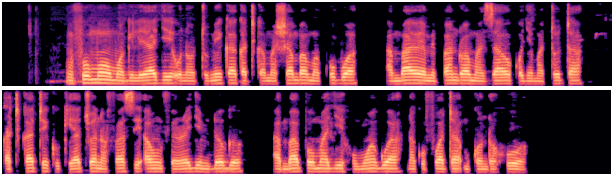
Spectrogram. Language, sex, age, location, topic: Swahili, male, 25-35, Dar es Salaam, agriculture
